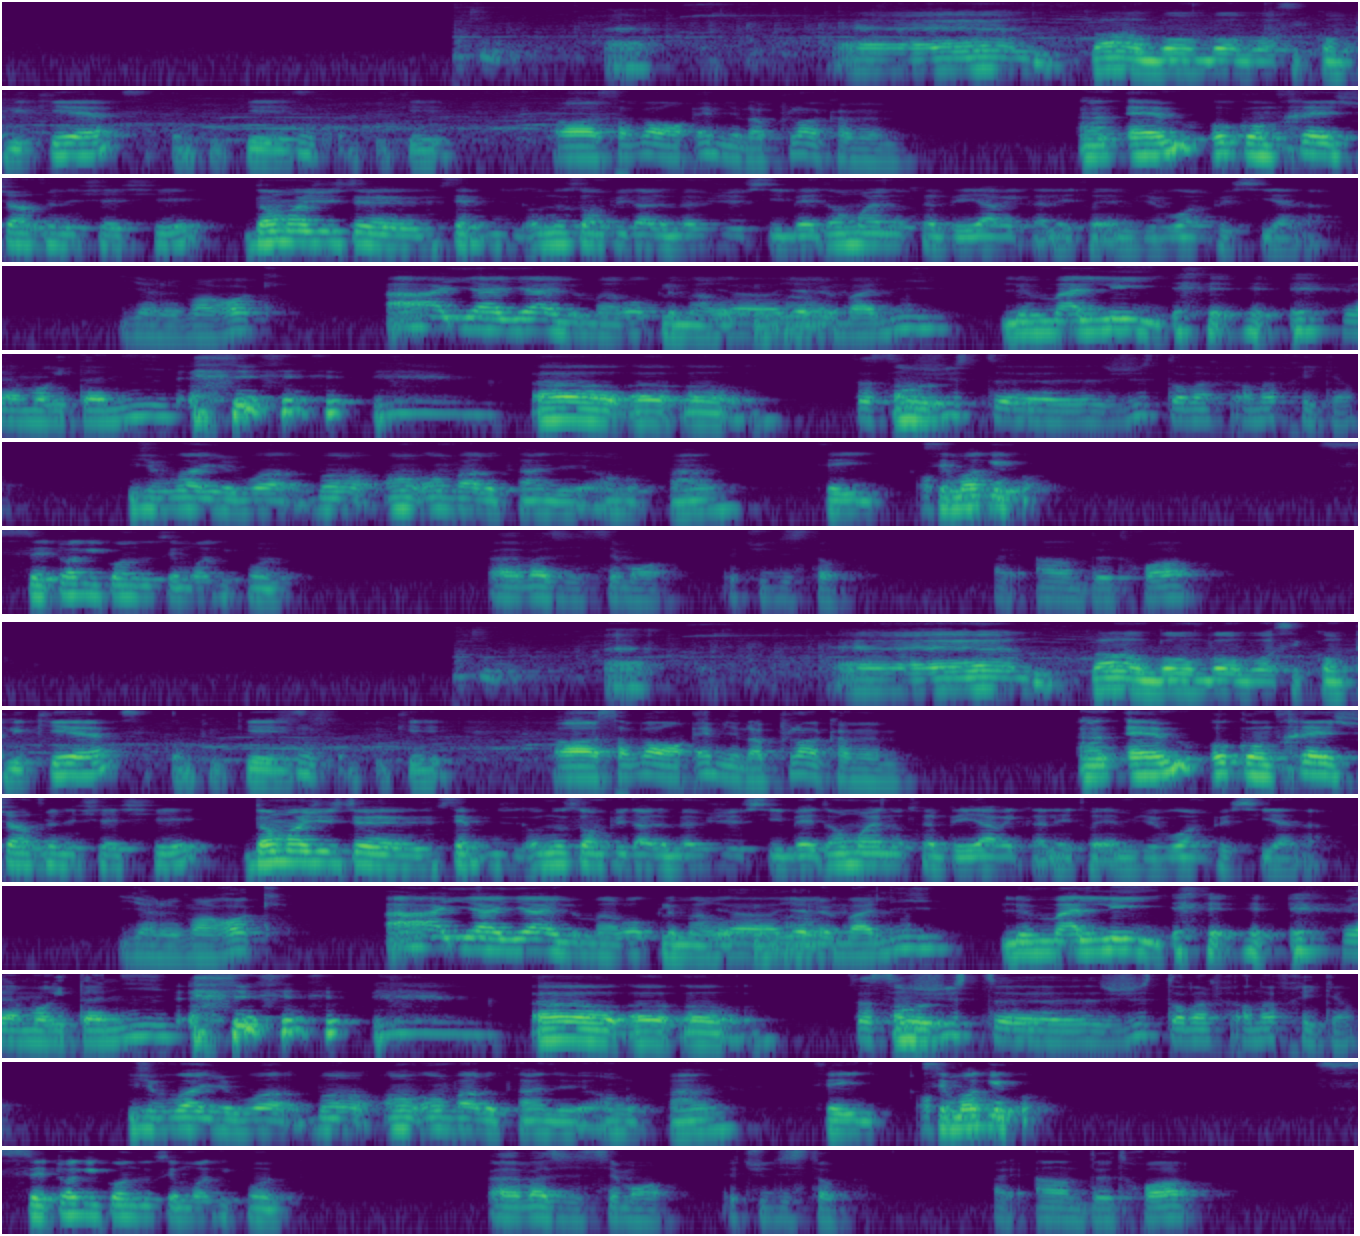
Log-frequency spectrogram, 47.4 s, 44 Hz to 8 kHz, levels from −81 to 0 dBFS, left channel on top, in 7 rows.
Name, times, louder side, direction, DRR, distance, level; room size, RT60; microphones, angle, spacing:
Cheering / Crowd, 2.3-9.9, left 1 dB, 60° left, 4.0 m, -52 dB
voice 1, 4.1-7.3 7.6-8.2 8.8-9.0 12.2-20.2 22.3-24.5 25.3-27.0 28.1-31.0 31.6-31.8 34.5-37.6 38.0-39.1 40.6-42.1, right 3 dB, 90° right, 1.2 m, -30 dB
voice 2, 9.5-11.3 13.6-13.9 20.9-21.7 23.9-25.1 27.0-28.0 31.4-33.9 38.5-38.8 43.1-44.0 44.3-44.9 45.6-46.7, right 3 dB, 75° right, 0.7 m, -33 dB
8.3 x 4.9 x 3.6 m
head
